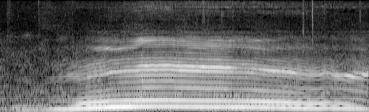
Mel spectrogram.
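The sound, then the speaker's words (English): A single long, loud cow moo, low and harmonically rich, swelling in and holding steady for a couple of seconds before tapering off, with no talking. “What's that blue cow? Oh, Moosador.”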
